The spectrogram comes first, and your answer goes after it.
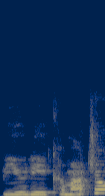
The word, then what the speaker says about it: Beaudy Camacho: I'm Crystal Castle, and I'm here today with the amazing Beaudy Camacho. Is that how you say it? Yes, that's actually correct.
